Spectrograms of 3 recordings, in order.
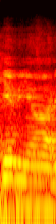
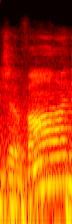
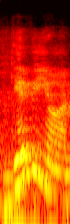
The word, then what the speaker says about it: Giveon: I How said you pronounce Javon. his name right. Okay. I was saying Javon and some more shit.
